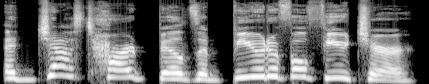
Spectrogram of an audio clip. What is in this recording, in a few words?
variable chant; renri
